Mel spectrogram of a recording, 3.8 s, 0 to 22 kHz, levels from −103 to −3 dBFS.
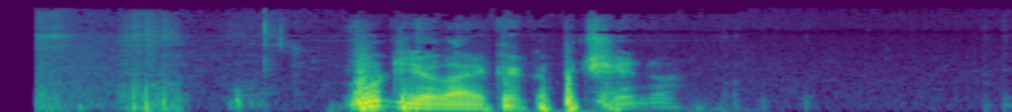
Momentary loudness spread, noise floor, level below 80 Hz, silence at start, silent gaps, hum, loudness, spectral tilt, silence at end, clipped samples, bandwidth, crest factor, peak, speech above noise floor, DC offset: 23 LU; -72 dBFS; -40 dBFS; 0.15 s; none; none; -20 LUFS; -7 dB/octave; 1.3 s; under 0.1%; 15.5 kHz; 22 dB; -2 dBFS; 51 dB; under 0.1%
